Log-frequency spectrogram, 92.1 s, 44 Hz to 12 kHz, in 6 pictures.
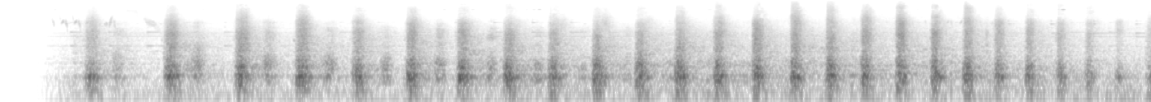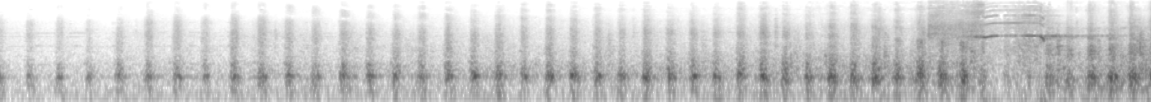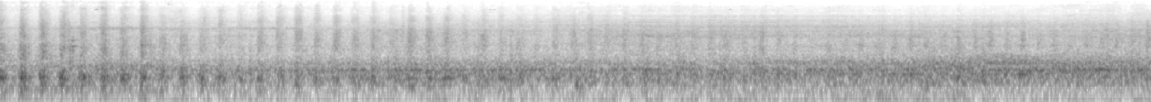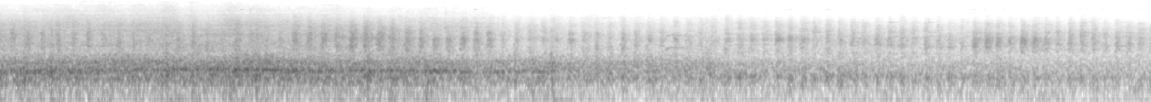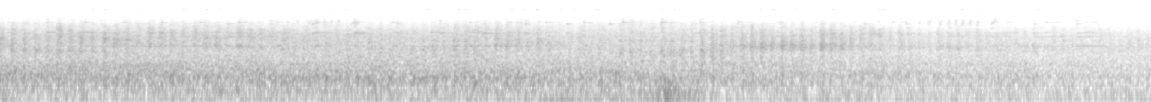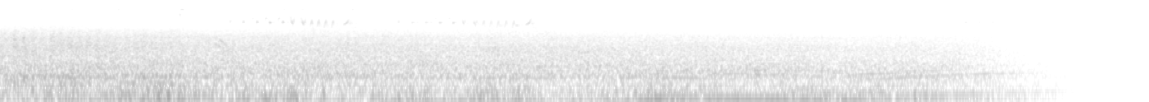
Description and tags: Höyryveturi, lähtö, vihellys / Steam train, steam locomotive, pulling away puffing, whistle
Höyryjuna (Hr1 No 1004 "Ukko-Pekka"). Lähtö asemalta etäämpänä puuskuttaen, vihellys kohdalla, etääntyy.
Paikka/Place: Suomi / Finland / Karjaa
Aika/Date: 01.06.1985
Railway, Junat, Field-Recording, Soundfx, Locomotive, Rautatie, Rail-traffic, Steam-train, Juna, Train, Raideliikenne, Veturi, Yle, Tehosteet, Yleisradio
